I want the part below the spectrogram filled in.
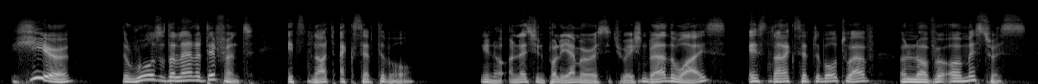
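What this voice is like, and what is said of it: French accent. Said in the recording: “I have a French accent”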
